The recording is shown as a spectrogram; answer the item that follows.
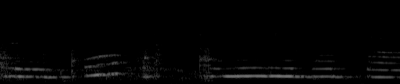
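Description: A voice humming a tune in long held notes, with a few short upward slides between them.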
